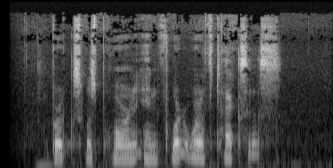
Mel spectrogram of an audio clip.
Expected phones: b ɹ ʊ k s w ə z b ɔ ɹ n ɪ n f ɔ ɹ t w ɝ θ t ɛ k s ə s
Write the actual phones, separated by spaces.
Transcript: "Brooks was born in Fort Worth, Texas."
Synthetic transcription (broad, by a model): b ɹ ʊ k s w ə z b ɔ ɹ n ɪ n f ɔ ɹ t w ɝ θ t ɛ k s ə s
